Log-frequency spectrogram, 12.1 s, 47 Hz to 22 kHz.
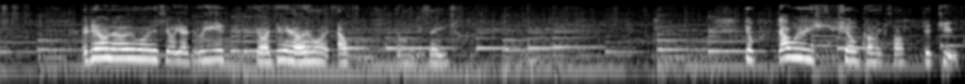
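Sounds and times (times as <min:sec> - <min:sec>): blower fan running: 0:00.0 - 0:11.8
foam flakes pattering on vinyl: 0:00.0 - 0:12.0.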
